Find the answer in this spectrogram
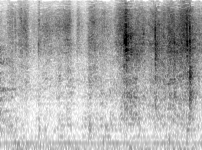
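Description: Hands handling a cardboard shipping box and the white packing wrap inside: a faint rustle of cardboard and wrap, a little stronger just past the middle, over a steady low hum.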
